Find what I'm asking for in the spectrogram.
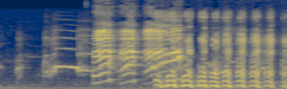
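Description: A loud rooster crow rings out, then breaks into a quick run of about a dozen rhythmic, cackling pulses. No speech is heard.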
